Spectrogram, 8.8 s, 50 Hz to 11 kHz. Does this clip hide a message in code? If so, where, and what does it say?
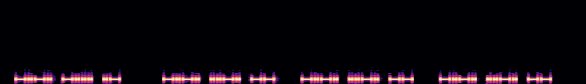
Yes: Morse code from 0.2 to 8.3 s, heard as a keyed tone, about 25 wpm, 700 Hz. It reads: CBA CFM CFM CFM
